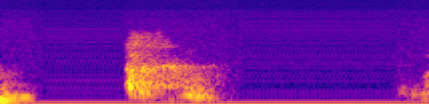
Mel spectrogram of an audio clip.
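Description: A man clears his throat once, briefly, into a handheld microphone a little over half a second in; otherwise near silence.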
